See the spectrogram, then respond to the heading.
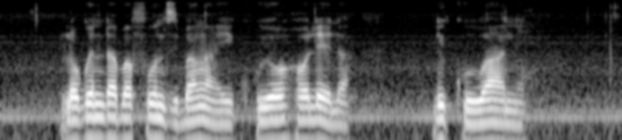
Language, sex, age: Swati, male, 20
